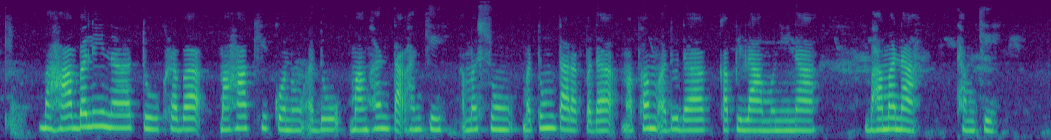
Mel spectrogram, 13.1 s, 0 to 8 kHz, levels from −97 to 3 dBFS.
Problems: background sounds at intervals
